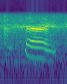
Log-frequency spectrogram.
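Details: Cat whose meow is likened to the Russian words "ne znayu" (I don't know). A single tonal call of under a second with stacked harmonics. The pitch starts low, holds nearly flat, then falls away, with a faint steady hiss behind it.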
